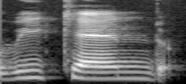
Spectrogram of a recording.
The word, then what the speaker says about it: weekend: The final consonant is pronounced in words borrowed from other languages, like le weekend, snob.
